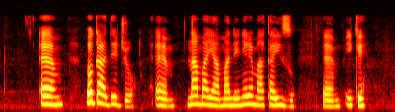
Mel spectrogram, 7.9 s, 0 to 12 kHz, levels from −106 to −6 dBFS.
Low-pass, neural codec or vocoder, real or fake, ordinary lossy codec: 7.2 kHz; none; real; none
